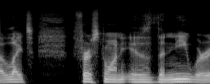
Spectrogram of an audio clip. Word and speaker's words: Neewer: And then Neewer is working on putting together, yeah, that's how you say it, Neewer.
